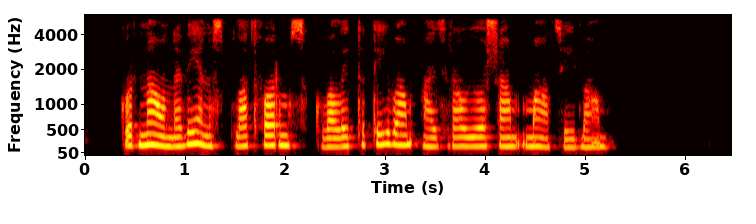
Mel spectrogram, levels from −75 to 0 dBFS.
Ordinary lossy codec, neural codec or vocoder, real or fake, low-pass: MP3, 48 kbps; none; real; 5.4 kHz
